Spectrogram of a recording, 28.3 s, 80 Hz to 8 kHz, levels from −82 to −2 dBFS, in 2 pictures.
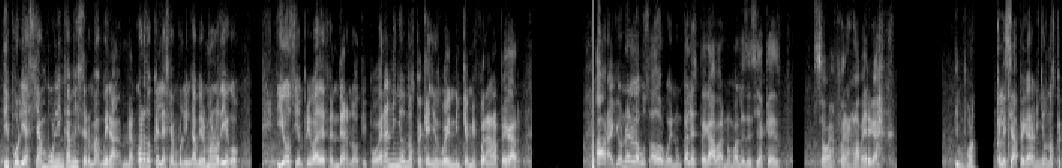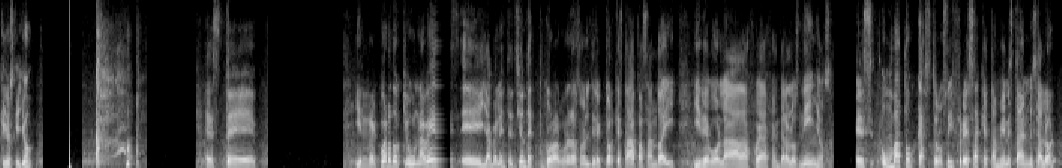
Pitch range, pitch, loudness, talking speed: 140-215 Hz, 175 Hz, -22 LUFS, 230 wpm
